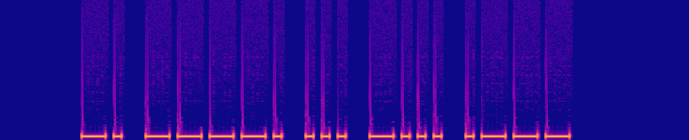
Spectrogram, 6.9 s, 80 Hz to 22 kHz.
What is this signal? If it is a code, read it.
Morse code, heard as a keyed tone, about 15 wpm, 700 Hz. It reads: N9SBJ
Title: USA Call Signs - 5 Characters - Repeated 3x - 15wpm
